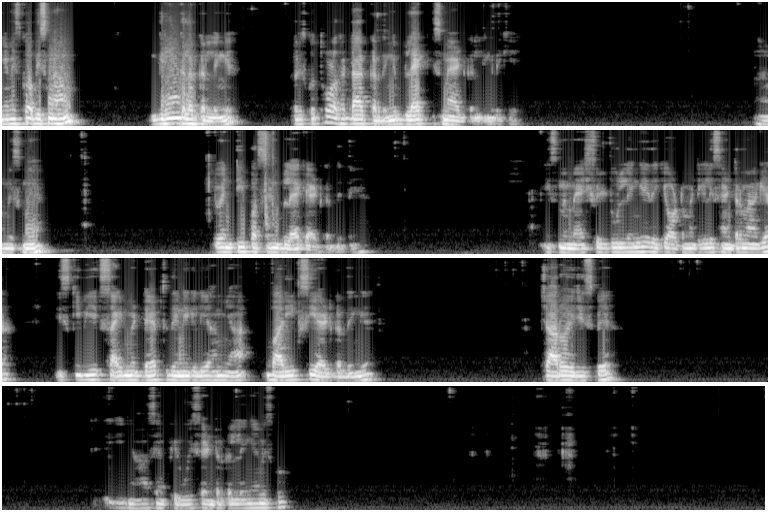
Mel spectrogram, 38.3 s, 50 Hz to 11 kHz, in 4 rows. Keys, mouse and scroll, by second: 2.5 click, 4.1 right click, 5.5 click, 7.9 click, 14.0 click, 16.6 click, 19.0 scroll up 1, 21.7 click, 22.6-23.2 alt+scroll down 1, 24.8 click, 29.4 scroll up 1, 30.5-34.1 drag, 34.1 scroll down 1, 35.2 alt+scroll up 1, 35.3-35.7 alt+scroll down 1, 35.8-36.2 scroll up 1, 37.2-38.2 drag.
